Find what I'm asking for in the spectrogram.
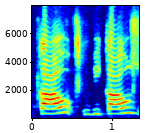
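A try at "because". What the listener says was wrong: बेटा बिकाउज, पहली बात तो बिकाउज नहीं है, कोई बिकाऊ नहीं है, सब बिकॉज है। बिकाऊ मकान होता है, जमीन होती है, ये बिकॉज है, बिकॉज।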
